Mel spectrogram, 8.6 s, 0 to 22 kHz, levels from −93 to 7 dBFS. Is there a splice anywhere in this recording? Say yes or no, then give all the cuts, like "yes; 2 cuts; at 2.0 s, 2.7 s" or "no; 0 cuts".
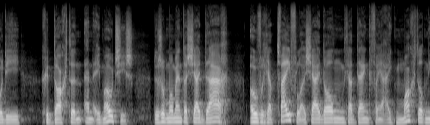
no; 0 cuts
